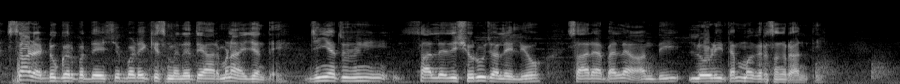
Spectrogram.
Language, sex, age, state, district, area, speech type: Dogri, male, 18-30, Jammu and Kashmir, Kathua, rural, spontaneous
